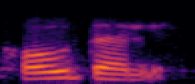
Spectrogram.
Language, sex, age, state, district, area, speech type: Odia, female, 30-45, Odisha, Bhadrak, rural, conversation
